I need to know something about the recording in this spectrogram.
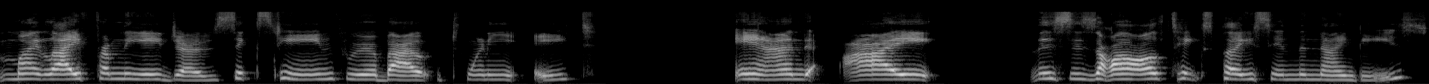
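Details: Ataxic dysarthria in a woman with Friedreich's ataxia, a rare, genetic, progressive disease diagnosed at age 16; she reports longstanding voice issues.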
